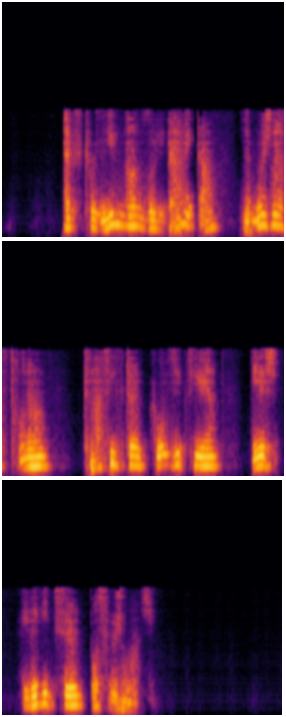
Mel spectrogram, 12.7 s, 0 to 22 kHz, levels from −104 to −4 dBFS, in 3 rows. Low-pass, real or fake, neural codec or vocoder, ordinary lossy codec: 7.2 kHz; fake; codec, 44.1 kHz, 0.9 kbps, DAC; AAC, 16 kbps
